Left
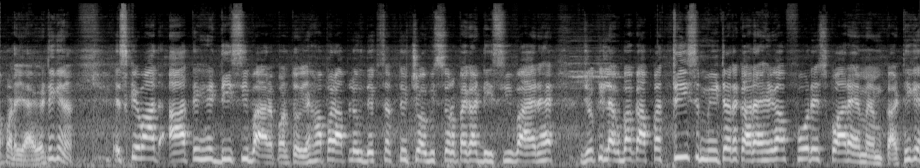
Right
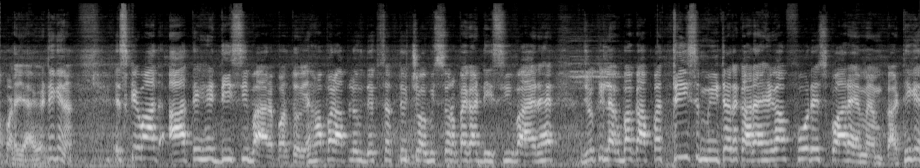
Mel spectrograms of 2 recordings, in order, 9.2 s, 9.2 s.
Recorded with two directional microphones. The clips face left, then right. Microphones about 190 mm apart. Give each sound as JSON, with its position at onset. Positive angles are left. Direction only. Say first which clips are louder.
{"t": 0.1, "sound": "speech", "louder": "left 7 dB", "side_deg": 45}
